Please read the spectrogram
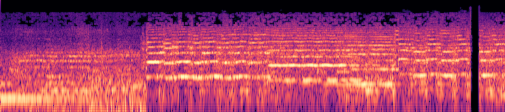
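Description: A live Kurdish maqam performance. A long held note ends about a second in, and then the ensemble of violins and plucked strings plays an instrumental passage. The sound drops out for a moment just before the end.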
